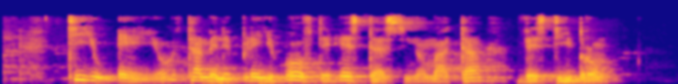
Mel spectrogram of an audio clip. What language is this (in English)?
Esperanto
